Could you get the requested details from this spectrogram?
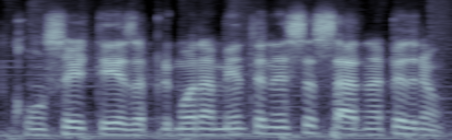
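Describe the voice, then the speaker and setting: A man's voice: mid-range voice, flat delivery, rapid-fire, pushed and bright, soft background music. A Brazilian man hosting an upbeat podcast interview, with an enthusiastic, emphatic presenter's delivery. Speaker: podcast host.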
